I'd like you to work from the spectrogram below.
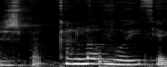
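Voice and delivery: softly re-enacted cry for help; retold desperate plea. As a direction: imitate begging softly for help.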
